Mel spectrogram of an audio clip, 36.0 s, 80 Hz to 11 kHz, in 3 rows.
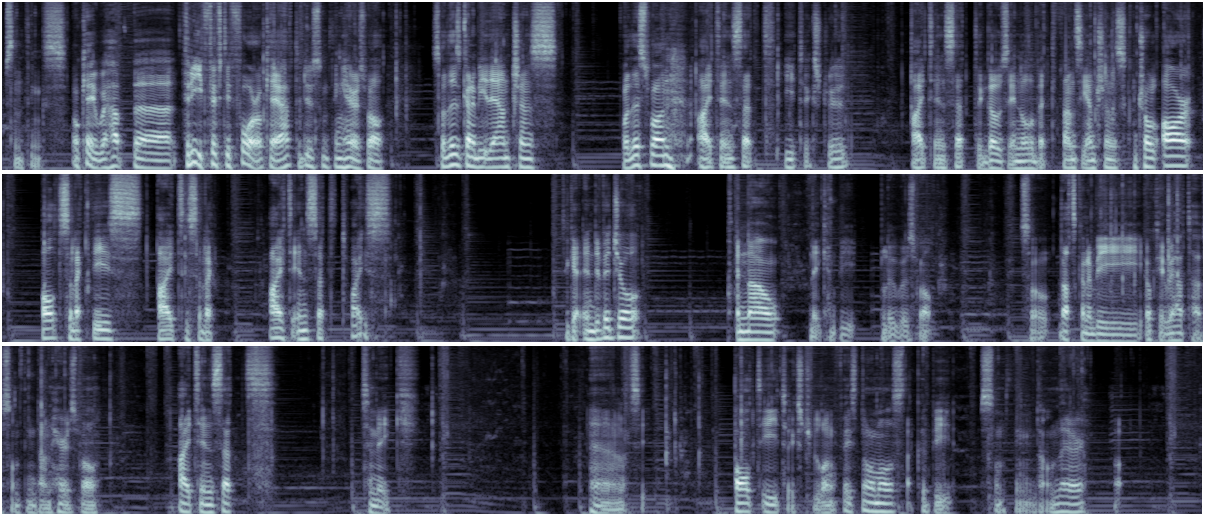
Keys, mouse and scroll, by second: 0.0-0.5 scroll down 1, 0.5 middle click, 2.0-2.6 scroll up 1, 2.7 ctrl+r, 3.9 3, 4.1 click, 4.5 shift+click, 5.1 e, 6.9 i, 7.7 e, 9.0 i, 9.6 e, 10.6-10.9 scroll down 2, 11.0 ctrl+r, 11.8 3, 12.1 alt+click, 12.6 alt+shift+click, 13.4 i, 15.9-16.2 scroll up 4, 16.3 shift+middle click, 16.8-17.1 scroll down 1, 17.1 middle click, 19.3 g, 21.6 click, 22.3 middle click, 23.2 ctrl+r, 24.2 click, 24.5 shift+click, 25.7 i, 28.3 e, 30.8 ctrl+z, 31.4 alt+e, 35.4 g.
